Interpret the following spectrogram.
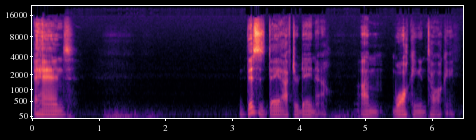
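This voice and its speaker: A man telling his own personal story in an earnest, animated way during an interview. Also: low voice, takes it slowly. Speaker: guest.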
